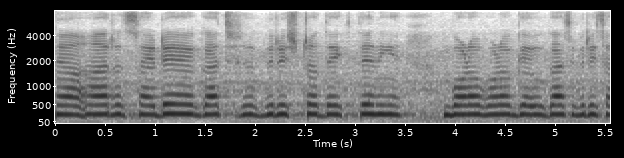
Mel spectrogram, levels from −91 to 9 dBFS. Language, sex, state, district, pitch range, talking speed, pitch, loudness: Bengali, male, West Bengal, Jalpaiguri, 235-245 Hz, 150 wpm, 240 Hz, -13 LUFS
